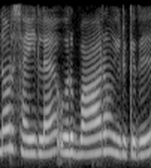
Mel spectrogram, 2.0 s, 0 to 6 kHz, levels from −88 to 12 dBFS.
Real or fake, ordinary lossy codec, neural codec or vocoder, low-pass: real; MP3, 48 kbps; none; 5.4 kHz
